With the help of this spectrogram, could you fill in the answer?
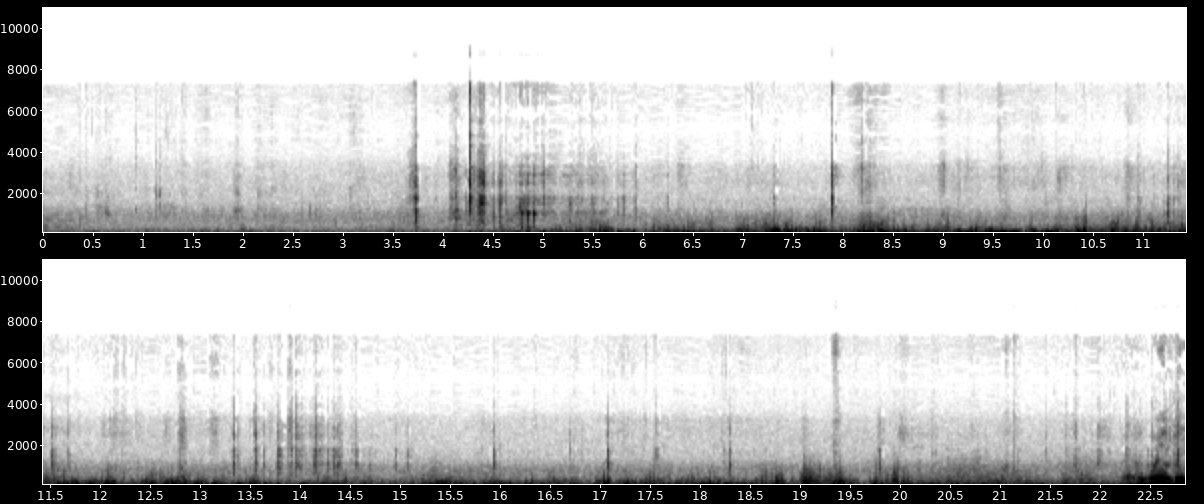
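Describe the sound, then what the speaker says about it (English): Wind buffets the microphone at a cemetery in steady low rumbling gusts throughout, with faint scattered footsteps and rustles underneath. "A little windy, so the camera's probably going to pick up some wind sounds"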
